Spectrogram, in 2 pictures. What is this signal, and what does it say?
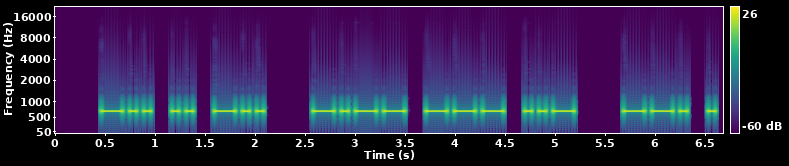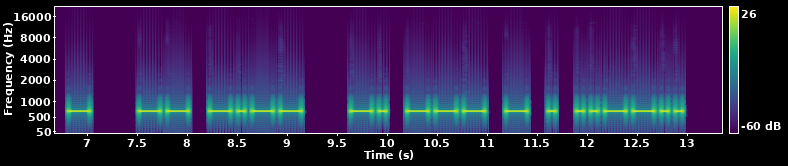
Morse code, heard as a keyed tone, about 17 wpm, 700 Hz. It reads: DID YOU GET MY NOTE?
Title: Sentences from Top 1000 Words - Review Part 2 - 17wpm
